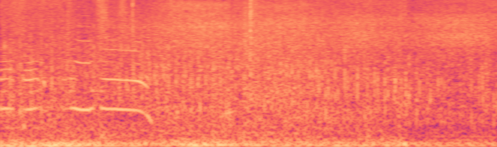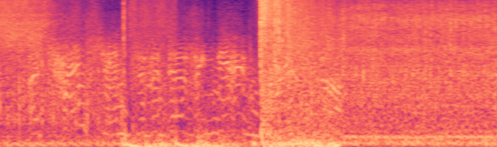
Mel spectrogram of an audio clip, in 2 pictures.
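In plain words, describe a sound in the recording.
A shell explodes loudly against a tank.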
